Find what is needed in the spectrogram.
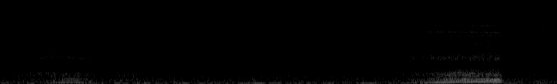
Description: Snoring Zorra after playing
